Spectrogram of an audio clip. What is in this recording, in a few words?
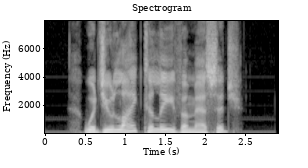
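would you like to leave a message, English, male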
